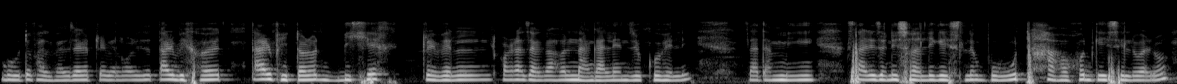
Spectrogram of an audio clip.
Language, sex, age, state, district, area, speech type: Assamese, female, 18-30, Assam, Barpeta, rural, spontaneous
